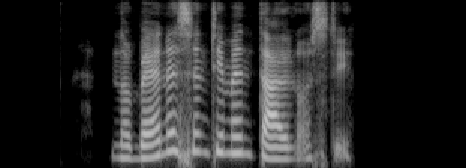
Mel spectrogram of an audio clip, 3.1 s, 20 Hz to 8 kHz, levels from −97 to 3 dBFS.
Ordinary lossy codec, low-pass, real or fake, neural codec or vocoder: none; none; fake; codec, 16 kHz, 4.8 kbps, FACodec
